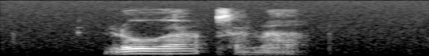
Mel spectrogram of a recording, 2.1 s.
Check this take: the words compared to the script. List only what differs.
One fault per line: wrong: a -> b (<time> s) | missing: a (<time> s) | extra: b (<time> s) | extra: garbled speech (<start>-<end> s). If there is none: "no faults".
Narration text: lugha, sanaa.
no faults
